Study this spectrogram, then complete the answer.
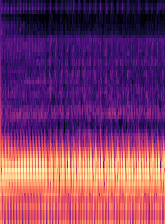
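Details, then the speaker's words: Four-stroke dirt bike with carburettor jetting too rich: revving spits and sputters in uneven rapid bursts, like a less consistent rev limiter, sometimes below max rpm, until the throttle is released. Too much fuel to burn properly. "But, sometimes it just sputters until you let off the throttle. This rich symptom is because there's too much fuel getting into the engine that it can't properly ignite and burn that mixture. It kind of sounds like the rev limiter. But, it's a little less consistent."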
